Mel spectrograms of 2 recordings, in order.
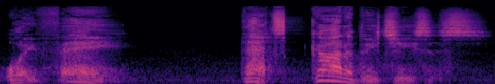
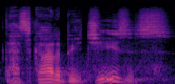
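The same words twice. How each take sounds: First: Much softer, with a hushed oy vey; a stunned murmur of recognition; awed hush. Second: Much softer and a little lower, rising at the end; a stunned half-whisper of recognition; awed hush. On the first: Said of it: "Peter goes". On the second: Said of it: "John looks up at him and says". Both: Acted.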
